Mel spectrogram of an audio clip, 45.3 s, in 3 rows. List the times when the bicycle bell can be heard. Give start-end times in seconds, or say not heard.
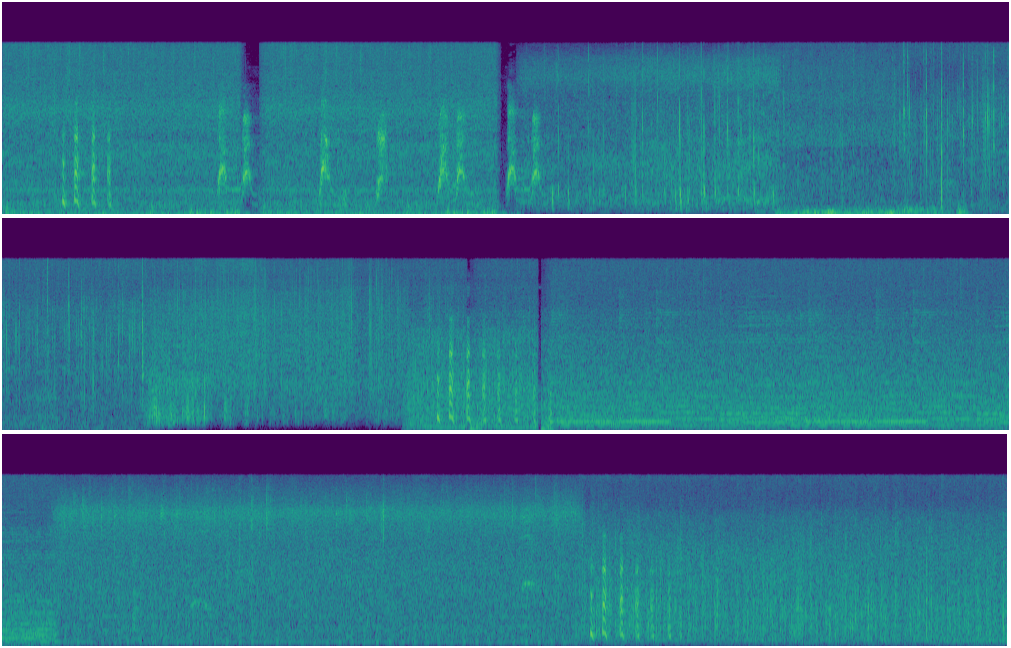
not heard.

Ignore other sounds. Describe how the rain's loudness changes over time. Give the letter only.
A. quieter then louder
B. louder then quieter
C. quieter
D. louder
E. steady
E.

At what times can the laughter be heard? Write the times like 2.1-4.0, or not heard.
0.7-1.6, 21.4-23.4, 38.9-40.3.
